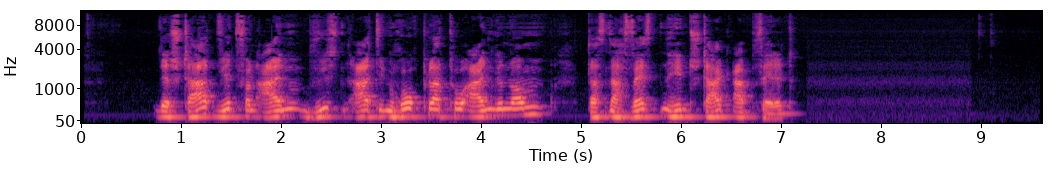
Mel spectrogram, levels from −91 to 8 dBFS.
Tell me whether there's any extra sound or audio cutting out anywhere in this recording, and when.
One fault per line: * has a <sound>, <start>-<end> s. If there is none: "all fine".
all fine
